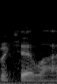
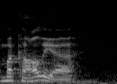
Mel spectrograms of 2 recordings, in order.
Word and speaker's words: Michaela: don't think it's pronounced Michaela, is it? It is pronounced Michaela, actually. Really? I always thought it was like Macaulay. Nope. It is a lady's name.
